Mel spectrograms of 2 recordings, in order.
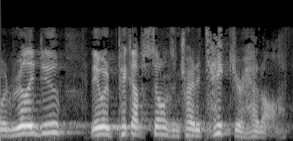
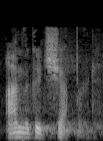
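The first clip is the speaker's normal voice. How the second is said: softer, lower and calm; gentle declaration; 5 semitones lower, 9 dB quieter than usual. Retold or imitated. Preacher voices Jesus telling the crowd, quiet and lower. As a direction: say it quietly and simply.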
